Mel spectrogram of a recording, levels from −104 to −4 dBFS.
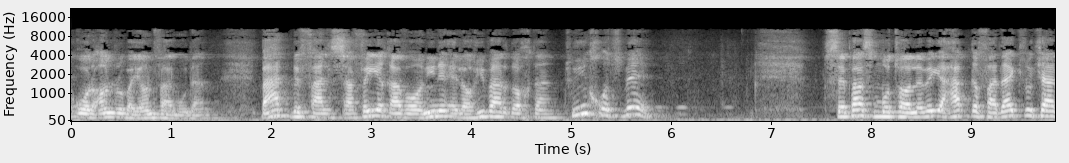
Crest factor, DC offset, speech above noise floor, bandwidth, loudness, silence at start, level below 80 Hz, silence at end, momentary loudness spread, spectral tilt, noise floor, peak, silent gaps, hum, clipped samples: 16 dB; under 0.1%; 24 dB; 11 kHz; -16 LUFS; 0 s; -42 dBFS; 0 s; 17 LU; -5.5 dB/octave; -39 dBFS; 0 dBFS; none; none; under 0.1%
